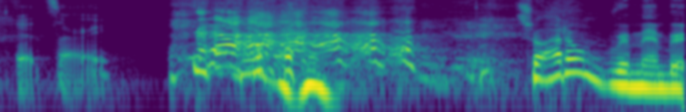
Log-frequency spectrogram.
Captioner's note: everyone laughs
